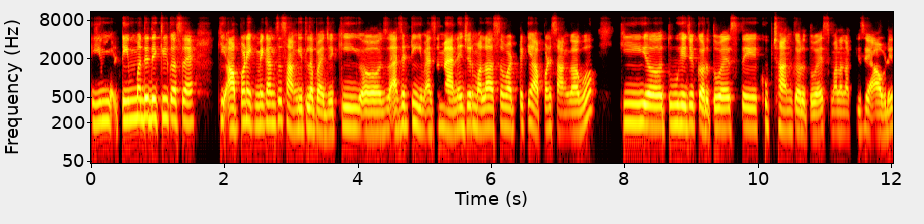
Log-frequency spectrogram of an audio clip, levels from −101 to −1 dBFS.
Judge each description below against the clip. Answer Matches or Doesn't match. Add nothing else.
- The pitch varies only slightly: Doesn't match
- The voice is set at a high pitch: Doesn't match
